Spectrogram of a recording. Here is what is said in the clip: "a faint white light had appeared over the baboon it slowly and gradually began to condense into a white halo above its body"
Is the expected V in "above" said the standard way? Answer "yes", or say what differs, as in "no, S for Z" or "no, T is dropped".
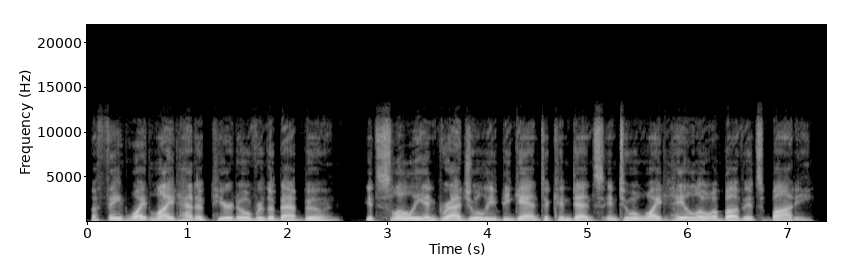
yes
